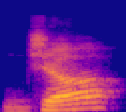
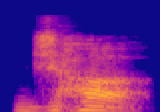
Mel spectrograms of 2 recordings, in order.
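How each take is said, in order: First: The consonant is said without a puff of breath. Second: The consonant is said with a puff of breath.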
